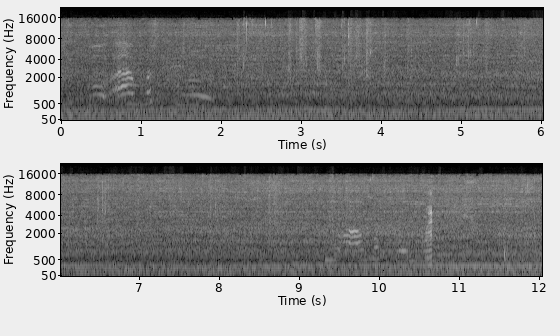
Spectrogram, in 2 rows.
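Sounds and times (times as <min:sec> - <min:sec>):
combine harvester engine running: 0:00.0 - 0:12.0.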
